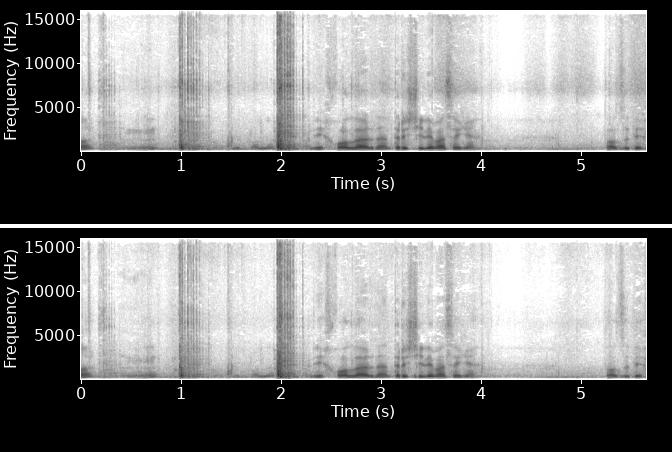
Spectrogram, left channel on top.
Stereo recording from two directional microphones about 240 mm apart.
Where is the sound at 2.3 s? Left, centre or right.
Centre.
